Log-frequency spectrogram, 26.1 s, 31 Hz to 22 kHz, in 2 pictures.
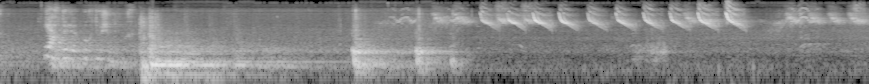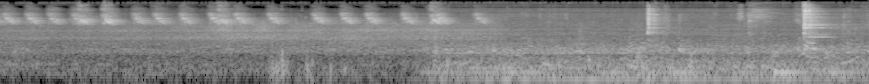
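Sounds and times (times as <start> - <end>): high bird chirps: 5.6 - 20.4
bird whistling: 5.7 - 16.7.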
